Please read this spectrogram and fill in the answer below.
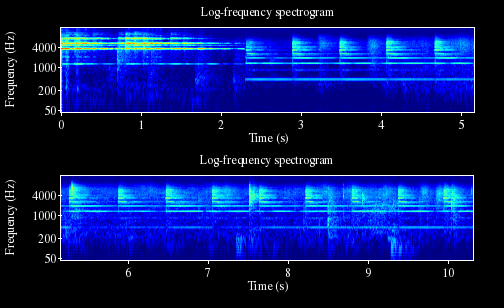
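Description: A wake-up bell ringing. For about the first two seconds it is a loud, continuous high ring, then it cuts to a lower bell that pulses about twice a second with a sustained ring.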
